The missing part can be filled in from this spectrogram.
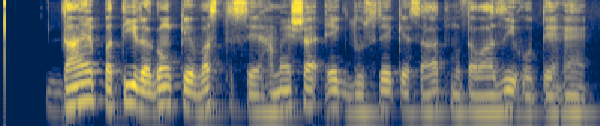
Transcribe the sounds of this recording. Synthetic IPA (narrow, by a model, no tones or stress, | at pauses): d̪ãːepɐt̪iɾɐɡõkeʋɐst̪seɦɐmeːʃaʔeːk̚d̪uːsɾekesaːt̪ʰmʊt̪əʋaːziɦoːt̪eɦɛ̃ː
